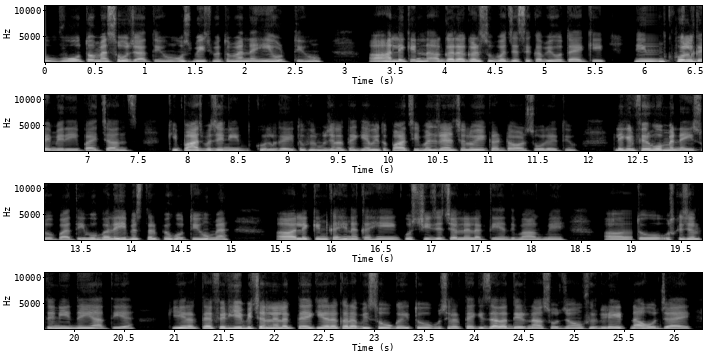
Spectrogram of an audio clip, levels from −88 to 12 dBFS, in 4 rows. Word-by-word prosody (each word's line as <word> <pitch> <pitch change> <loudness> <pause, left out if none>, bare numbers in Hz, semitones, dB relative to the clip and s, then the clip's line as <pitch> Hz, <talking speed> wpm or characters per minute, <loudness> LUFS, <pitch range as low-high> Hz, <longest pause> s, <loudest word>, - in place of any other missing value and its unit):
वो 255 +5 +3
तो 285 - +3
मैं 275 0 +3
सो 245 -6 +2
जाती 165 -1 -2
हूँ। 170 +2 -4
उस 220 - 0
बीच 225 -1 +1
में 225 - -1
तो 225 - -4
मैं 230 0 +2
नहीं 205 +2 +2
उठती 175 -7 -1
हूँ। 175 +7 -2 0.5
अ, - - -8
हाँ 200 +5 +4
लेकिन 265 -1 +3
अगर-अगर 210 +2 +3
सुबह 215 -1 0
जैसे 205 +1 -1
कभी 200 0 -1
होता 190 0 -2
है 190 -1 0
कि 205 +3 -6 0.3
नींद 260 0 +3
खुल 275 0 +8
गई 200 -6 +3
मेरी 175 0 -3
बाय 170 -1 -3
चांस 170 0 -5 0.3
कि 215 - -1
5:00 200 -2 +3
बजे 195 +1 0
नींद 190 -1 -4
खुल 190 -2 -2
गई 185 +1 0
तो 210 - -3
फिर 225 +1 -1
मुझे 225 +1 +1
लगता 225 +1 -2
है - - -1
कि 230 - -1
अभी 225 0 +2
तो 240 - -4
5:00 215 -2 0
ही 240 - 0
बज 230 0 +1
रहे 245 +2 +2
हैं 245 - +3
चलो 220 0 0
एक 205 -3 0
घंटा 180 0 -3
और 170 - -2
सो 175 0 -4
लेती 165 - -5
हूँ। 85 - -11 0.4
लेकिन 265 +2 +3
फिर 275 0 +3
वो 255 -1 +6
मैं 225 -2 +4
नहीं 185 -1 -1
सो 180 -3 -5
पाती। 170 +6 -4
वो 250 - +1
भले 205 0 +2
ही 245 - +4
बिस्तर 220 -2 0
पे 220 +2 -4
होती 200 -1 -2
हूँ 220 -3 +1
मैं 185 +3 -4 0.7
लेकिन 205 +2 +1
कहीं 205 0 0
न 200 - -1
कहीं 190 -1 -4
कुछ 200 +1 -5
चीजें 195 -1 -2
चलने 180 0 -2
लगती 175 0 -5
हैं 175 - -5
दिमाग 165 -1 -5
में। 170 0 -5 0.4
अ, 175 -1 -4
तो 185 0 -1
उसके 200 +4 -4
चलते 220 +1 0
नींद 220 0 +2
नहीं 215 -1 +1
आती 185 +1 -8
है 180 0 -3 0.4
कि 215 - -3
ये 210 -1 +5
लगता 200 +1 0
है 210 - +4
फिर 255 +2 +2
ये 245 +1 +6
भी 250 - +5
चलने 235 -1 +3
लगता 225 0 +1
है 220 - +3
कि 225 - 0
यार 215 -1 +4
अगर 215 0 +3
अभी 210 +2 +3
सो 210 -2 +1
गई 200 0 -1
तो 200 -1 0
मुझे 195 0 -5
लगता 190 0 -3
है - - -3
कि 200 - -1
ज़्यादा 190 -1 +3
देर 185 -1 -1
ना 180 -1 -1
सो 175 0 -6
जाऊँ 175 +1 -4
फिर 185 -1 -4
लेट 190 +2 -1
ना 195 - -1
हो 180 -2 +1
जाए। 170 0 -2
200 Hz, 275 wpm, -22 LUFS, 180-220 Hz, 0.7 s, खुल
